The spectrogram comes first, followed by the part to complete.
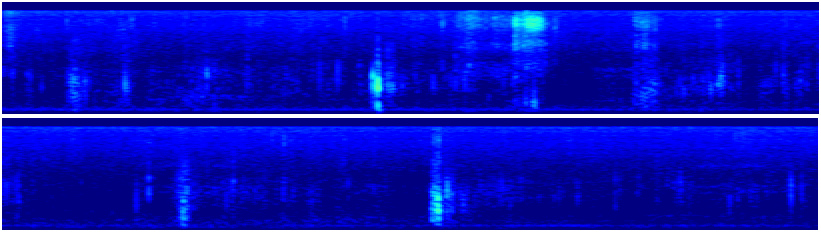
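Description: Footsteps on dry fallen leaves: faint, irregular crackles, with a few sharper crunches scattered through.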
